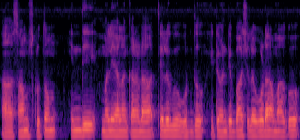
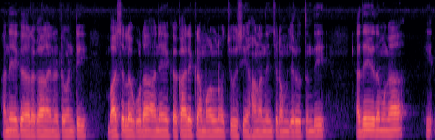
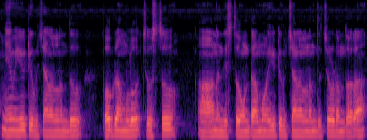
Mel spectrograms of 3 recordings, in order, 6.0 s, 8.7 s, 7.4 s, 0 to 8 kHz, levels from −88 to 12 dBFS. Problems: constant background noise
